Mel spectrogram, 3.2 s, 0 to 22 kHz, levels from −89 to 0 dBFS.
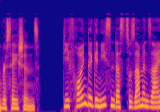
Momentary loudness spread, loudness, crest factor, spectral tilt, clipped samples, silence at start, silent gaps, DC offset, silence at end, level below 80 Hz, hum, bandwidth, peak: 9 LU; -20 LUFS; 14 dB; -5 dB/octave; under 0.1%; 0 s; 1.10-1.19 s; under 0.1%; 0 s; -56 dBFS; none; 12 kHz; -4 dBFS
